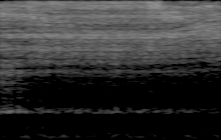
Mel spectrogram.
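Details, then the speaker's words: Steady soft hiss with no breaks from a nebulizer with a simple face mask, running on oxygen at about seven liters per minute to mist an aerosolized inhaled medication; a treatment takes ten to fifteen minutes. "want to just watch it miss there so about seven liters this time got it to mist and we'd attach it to the person's face"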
